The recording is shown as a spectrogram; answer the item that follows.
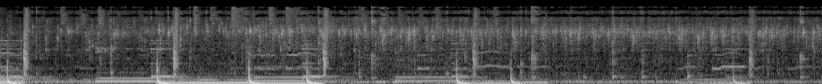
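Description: Peeled peanuts frying in a wok of hot oil: a steady sizzle as they are poured in. The sizzle sits under background music with held bass notes.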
